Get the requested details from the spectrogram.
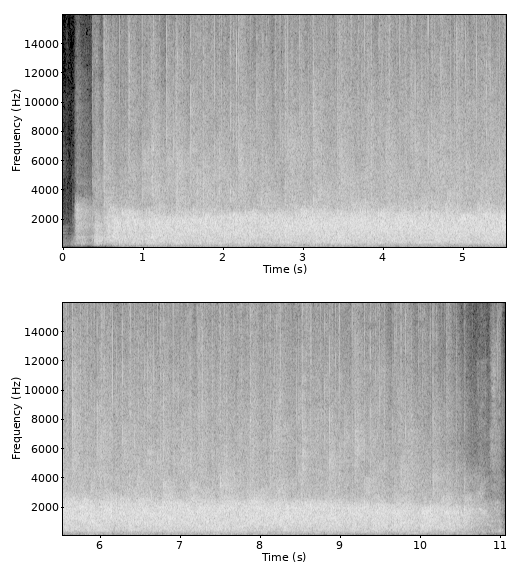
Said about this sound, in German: Ganz herzlichen Applaus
